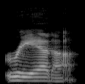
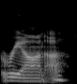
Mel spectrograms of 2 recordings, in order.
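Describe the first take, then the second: First: The name is pronounced the way Barbadians say it. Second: The name is pronounced the common American way. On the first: The speaker calls it right. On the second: The speaker calls it wrong.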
